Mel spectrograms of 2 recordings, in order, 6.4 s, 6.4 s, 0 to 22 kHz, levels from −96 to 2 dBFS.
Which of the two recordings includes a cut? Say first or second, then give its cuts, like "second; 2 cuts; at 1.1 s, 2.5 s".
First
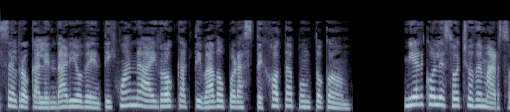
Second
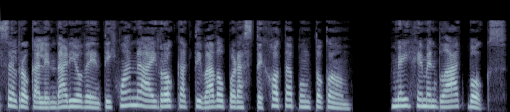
second; 1 cut; at 4.8 s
